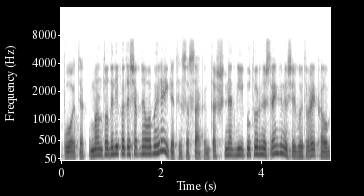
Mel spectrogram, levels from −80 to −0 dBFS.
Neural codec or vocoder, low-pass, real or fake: codec, 16 kHz, 2 kbps, FreqCodec, larger model; 7.2 kHz; fake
